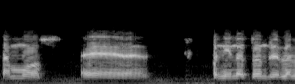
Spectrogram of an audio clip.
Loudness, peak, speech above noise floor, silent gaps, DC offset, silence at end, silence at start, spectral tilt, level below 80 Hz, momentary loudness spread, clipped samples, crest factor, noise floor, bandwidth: -18 LUFS; -2 dBFS; 24 dB; none; under 0.1%; 0 s; 0.05 s; -4.5 dB/octave; -54 dBFS; 10 LU; under 0.1%; 18 dB; -43 dBFS; 5.4 kHz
